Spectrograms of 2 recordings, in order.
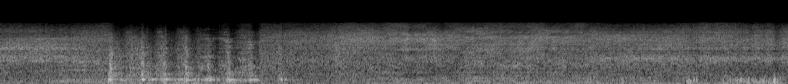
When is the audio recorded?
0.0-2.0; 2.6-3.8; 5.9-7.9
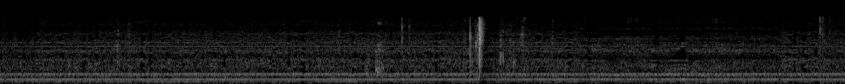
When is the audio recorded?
0.0-5.8; 7.8-8.5

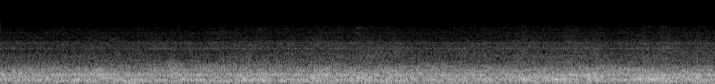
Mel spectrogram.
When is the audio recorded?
0.0-7.2

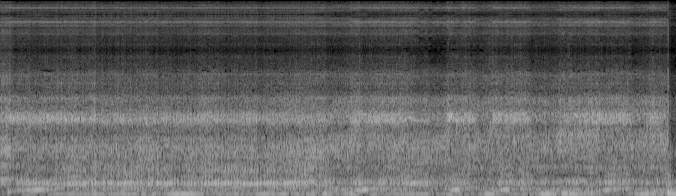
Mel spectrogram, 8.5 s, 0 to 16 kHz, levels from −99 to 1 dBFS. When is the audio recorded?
0.0-5.0; 5.8-8.5

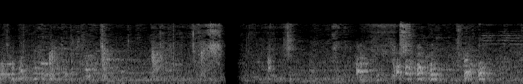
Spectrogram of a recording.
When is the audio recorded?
0.0-2.5; 3.1-3.5; 4.0-5.2

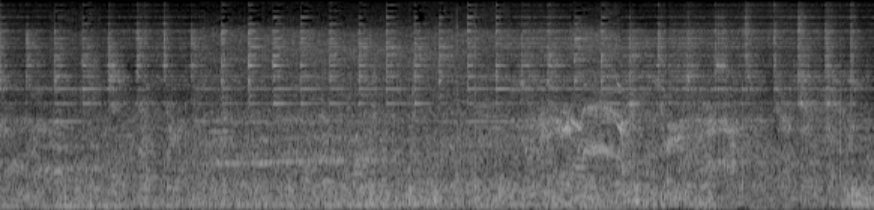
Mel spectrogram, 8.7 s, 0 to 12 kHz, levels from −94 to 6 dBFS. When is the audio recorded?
0.5-1.0; 2.0-5.1; 5.7-6.2

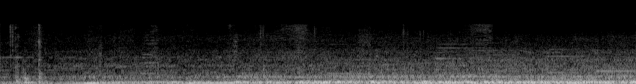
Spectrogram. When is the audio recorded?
0.0-6.4

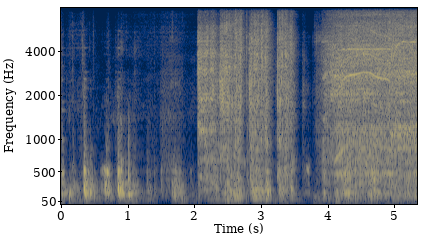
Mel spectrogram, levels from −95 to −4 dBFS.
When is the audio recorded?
0.0-0.9; 2.6-3.4; 4.1-5.3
